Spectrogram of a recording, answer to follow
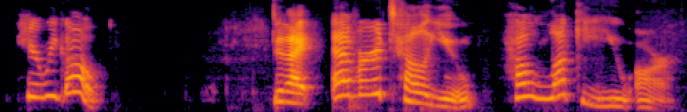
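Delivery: ordinary delivery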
